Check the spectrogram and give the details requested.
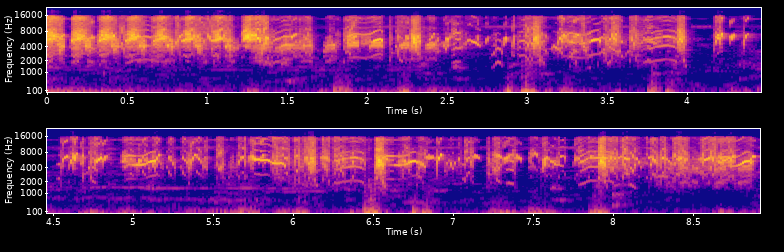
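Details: Calling a rival, a male olive-backed sunbird gives continuous high twittering and fast trilled chirps with curling whistled notes, over noticeable low rumble and occasional knocks.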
